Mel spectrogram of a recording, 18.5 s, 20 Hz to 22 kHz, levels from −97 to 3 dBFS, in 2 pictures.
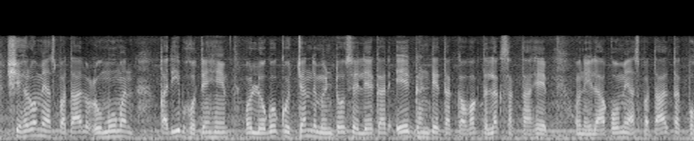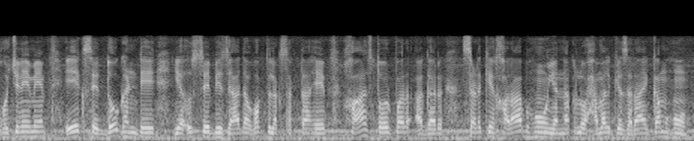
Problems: constant background noise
